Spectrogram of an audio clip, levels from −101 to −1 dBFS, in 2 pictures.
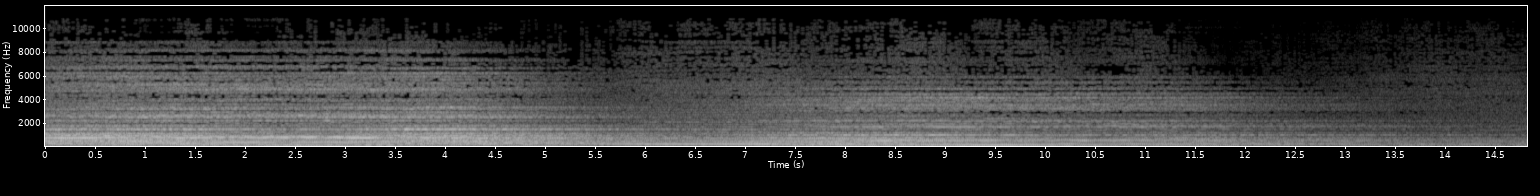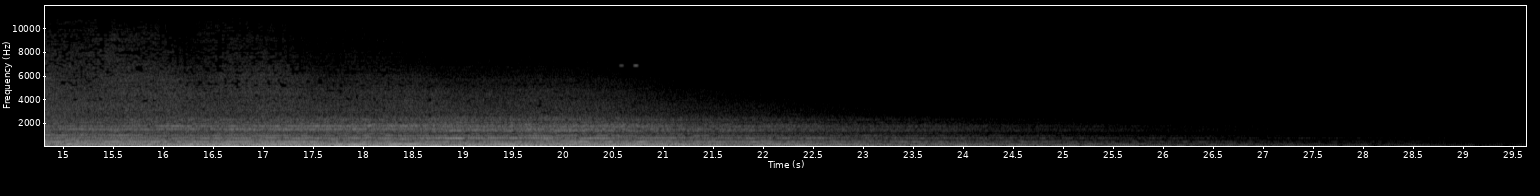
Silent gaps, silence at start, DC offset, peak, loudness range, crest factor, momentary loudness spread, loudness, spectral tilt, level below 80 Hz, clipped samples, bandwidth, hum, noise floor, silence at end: none; 0 s; under 0.1%; -16 dBFS; 22 LU; 20 dB; 23 LU; -32 LUFS; -4.5 dB/octave; -58 dBFS; under 0.1%; 11 kHz; none; under -90 dBFS; 7.25 s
